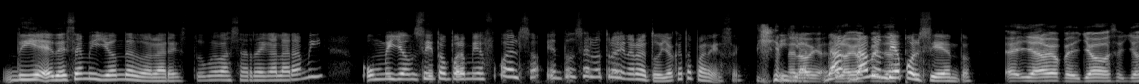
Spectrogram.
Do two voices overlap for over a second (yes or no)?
yes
